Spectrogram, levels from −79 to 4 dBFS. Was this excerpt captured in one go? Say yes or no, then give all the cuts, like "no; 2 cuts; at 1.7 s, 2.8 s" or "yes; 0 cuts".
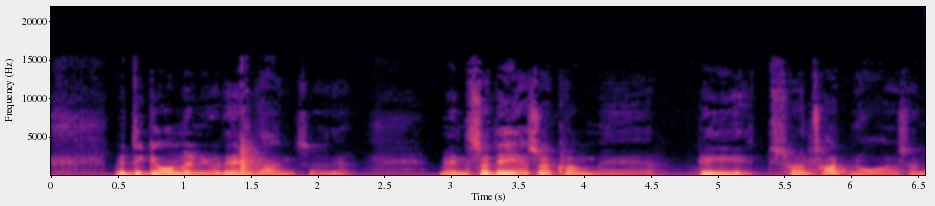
no; 1 cut; at 1.8 s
